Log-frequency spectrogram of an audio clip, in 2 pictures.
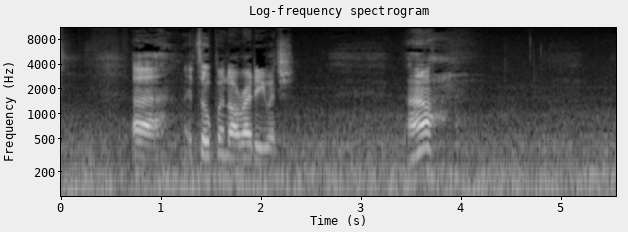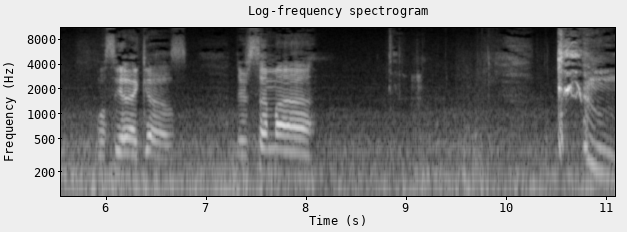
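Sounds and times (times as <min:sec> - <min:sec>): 
low rumble: 0:00.0 - 0:11.0
speech: 0:00.7 - 0:02.4, 0:03.4 - 0:03.9, 0:05.9 - 0:08.2, 0:10.8 - 0:11.0
person coughing with irritated lungs: 0:10.5 - 0:11.0.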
